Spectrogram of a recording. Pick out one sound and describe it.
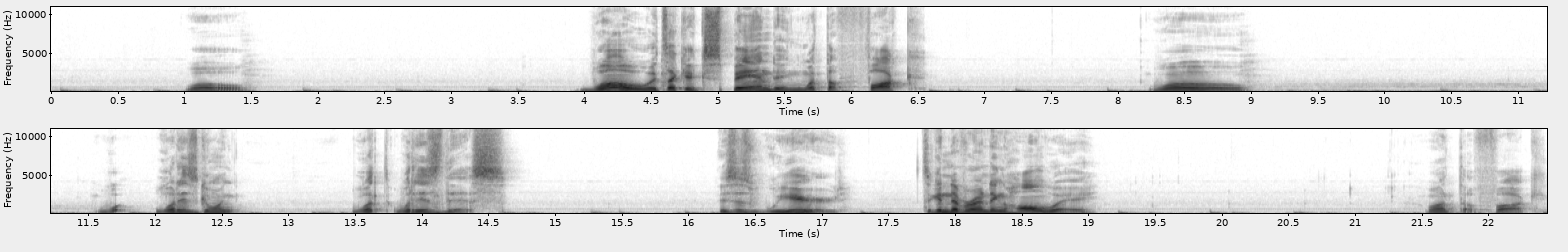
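A young man talks calmly and close into a microphone, in short bursts.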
